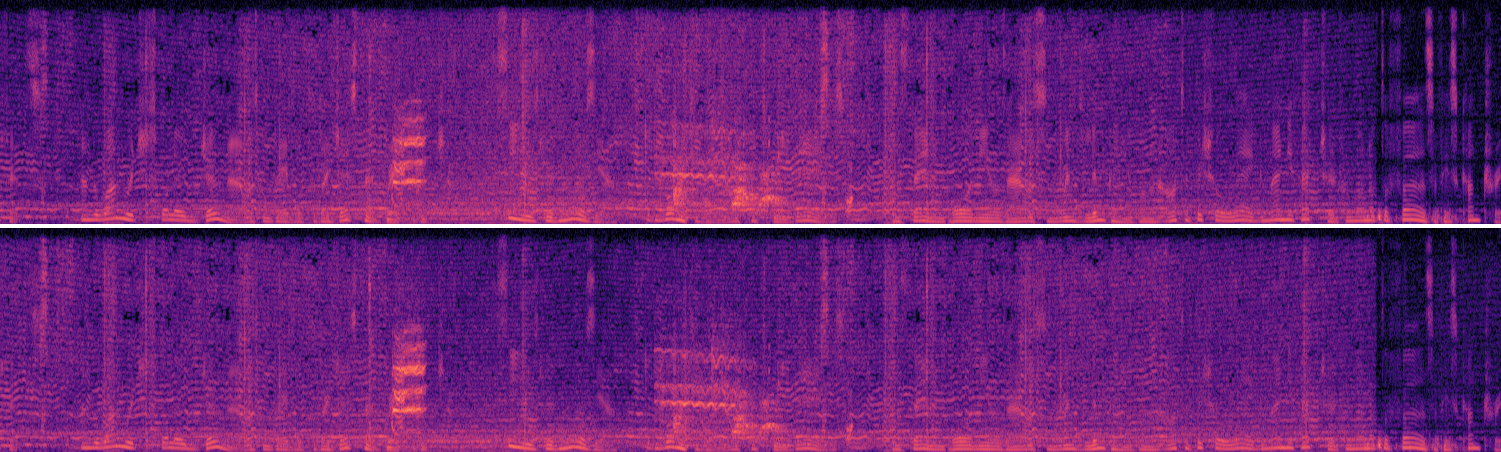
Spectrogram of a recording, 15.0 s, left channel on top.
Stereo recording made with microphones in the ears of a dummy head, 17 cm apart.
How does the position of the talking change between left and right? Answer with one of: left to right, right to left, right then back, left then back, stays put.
stays put.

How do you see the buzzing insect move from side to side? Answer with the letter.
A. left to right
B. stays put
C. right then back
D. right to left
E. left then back
E.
